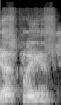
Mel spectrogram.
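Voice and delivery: put-on small, high little girl voice. Speaker recounts a little girl answering after the crowd's clapping, little girl's voice. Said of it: "you hear a little girl's voice go".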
